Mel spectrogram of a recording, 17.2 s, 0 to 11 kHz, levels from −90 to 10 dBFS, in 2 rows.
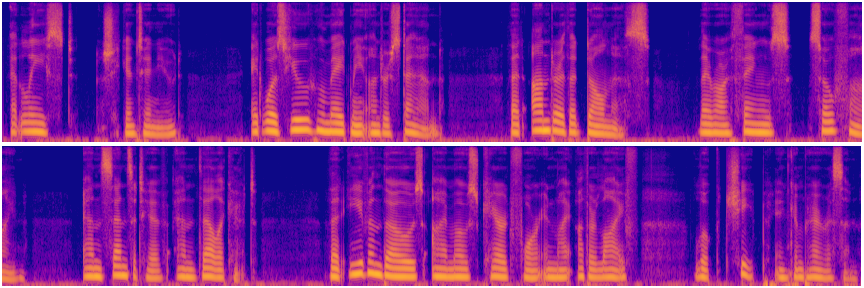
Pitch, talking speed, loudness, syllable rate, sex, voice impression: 150 Hz, 135 wpm, -18 LUFS, 4.7 syllables/s, female, very feminine, very adult-like, intellectual, slightly sweet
